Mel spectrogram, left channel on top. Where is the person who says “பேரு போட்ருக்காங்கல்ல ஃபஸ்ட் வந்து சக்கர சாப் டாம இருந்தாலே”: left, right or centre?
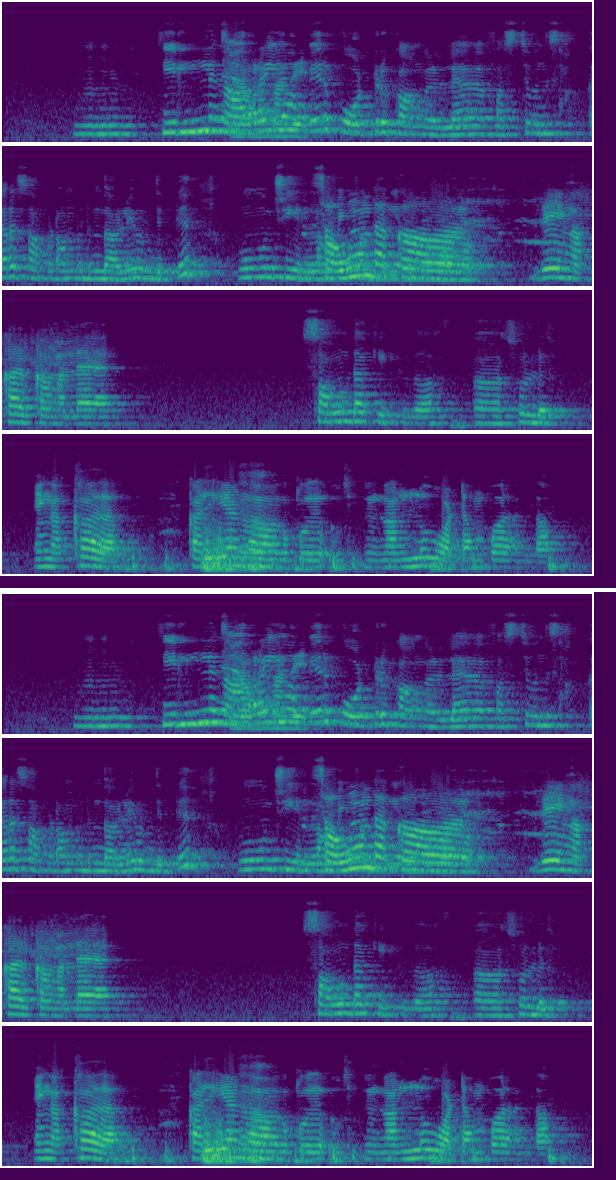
Left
